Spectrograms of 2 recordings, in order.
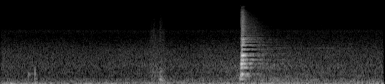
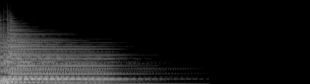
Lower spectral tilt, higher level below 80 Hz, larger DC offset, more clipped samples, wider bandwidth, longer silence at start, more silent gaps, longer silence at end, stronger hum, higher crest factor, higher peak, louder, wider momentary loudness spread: second, -3 dB/octave vs -5.5 dB/octave; first, -42 dBFS vs -48 dBFS; neither; neither; about the same, 16.5 kHz vs 17 kHz; about the same, 0 s vs 0 s; neither; second, 0 s vs 1 s; neither; first, 28 dB vs 20 dB; first, 0 dBFS vs -10 dBFS; first, -20 LUFS vs -28 LUFS; first, 25 LU vs 17 LU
